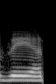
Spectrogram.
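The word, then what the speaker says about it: wear: जैसे देखिए ई ए है, यहाँ पर इसको बेयर पढ़ेंगे, एयर करके पढ़ा जा रहा है, बेयर, पेयर, वेयर। तो यहाँ पर जो ई ए है इन स्पेलिंग्स में ई ए के बाद में आर रहता है, तो यहाँ पर ई ए को एयर करके पढ़ते हैं, ये है रूल।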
